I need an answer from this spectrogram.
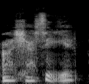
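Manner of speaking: barely voiced, hushed "sige"; whispered agreement. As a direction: let it slip out in a whisper. Quiet reluctant agreement. (pabulong na pagsang-ayon)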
